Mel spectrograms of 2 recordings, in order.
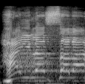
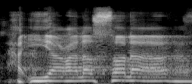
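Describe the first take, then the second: First: The words are slurred together and clipped short. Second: Each word is said fully and distinctly. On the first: This is how careless callers mangle the phrase. The speaker calls it wrong. "সেই শব্দ ভাঙ্গে চিরে কতটা মানে ঠেরকুচো করে ফেলে দেয়" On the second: This is the proper form of the phrase. The speaker calls it right. "কত সুন্দর ভাষা"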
